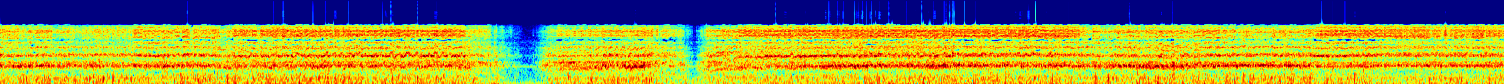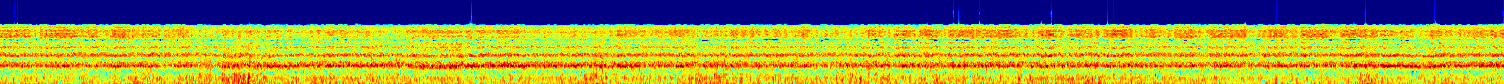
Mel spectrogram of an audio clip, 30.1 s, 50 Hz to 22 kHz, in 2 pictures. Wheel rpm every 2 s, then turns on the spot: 230, 200, 120, 140, 210, 220, 230, 240, 230, 220, 230, 240, 230, 230, 230.
none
